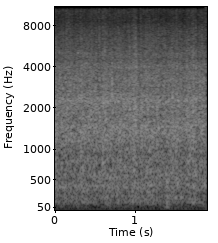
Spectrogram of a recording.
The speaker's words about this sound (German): ist gerade eine ziemlich heftige Gewitterzelle mit Starkregen und Hagel, kleinkörnigen Hagel und Sicht beim Fahren gleich null.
